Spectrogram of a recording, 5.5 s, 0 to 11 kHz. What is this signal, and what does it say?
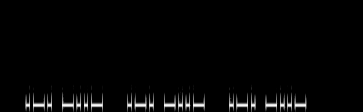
Morse code, heard as a keyed tone, about 22 wpm, 700 Hz. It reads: RX RX RX
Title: Abbreviations Repeated 3x - 22wpm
